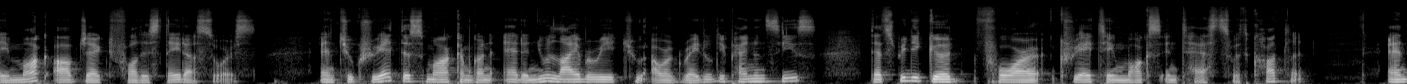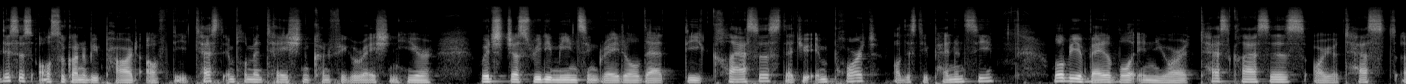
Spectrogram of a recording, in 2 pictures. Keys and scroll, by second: 4.1 ctrl+w, 4.4 ctrl+e, 15.1 ctrl+d, 16.2 ctrl+e, 17.2 ctrl+w, 22.4 ctrl+w.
